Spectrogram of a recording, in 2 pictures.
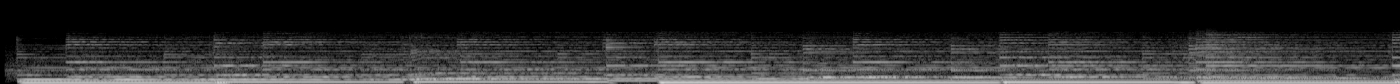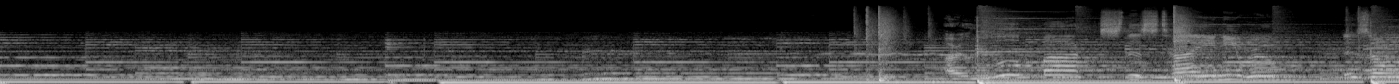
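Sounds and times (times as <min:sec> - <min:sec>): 
drone: 0:00.1 - 0:27.9.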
